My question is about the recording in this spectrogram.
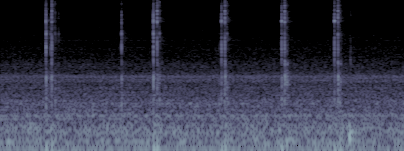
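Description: Computer mouse clicking: about six separate sharp clicks at irregular intervals, each followed by a pause.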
